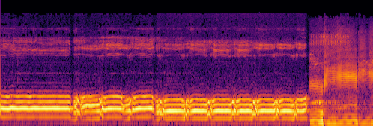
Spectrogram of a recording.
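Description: Music: a single melody line of short, repeated stepped notes that get quicker toward the middle, cutting off suddenly about five seconds in. A different sound with a steady low hum takes over.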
